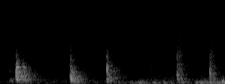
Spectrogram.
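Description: A wooden deck board being laid down and knocked into place on a wooden stair landing: about five sharp wood-on-wood knocks at uneven intervals, the first ones loudest.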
